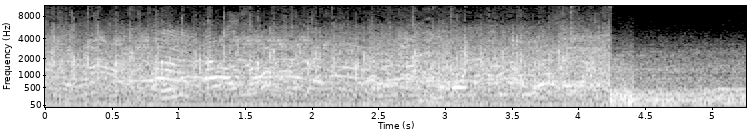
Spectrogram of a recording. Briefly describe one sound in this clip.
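A crowd cheers and whistles outdoors.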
